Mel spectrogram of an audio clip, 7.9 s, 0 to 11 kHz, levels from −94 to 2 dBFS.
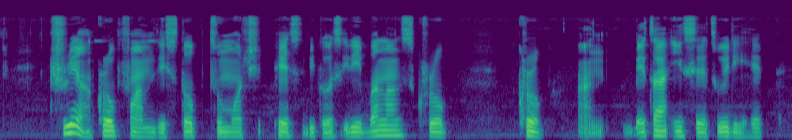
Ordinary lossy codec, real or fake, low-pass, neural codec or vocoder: none; real; 7.2 kHz; none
